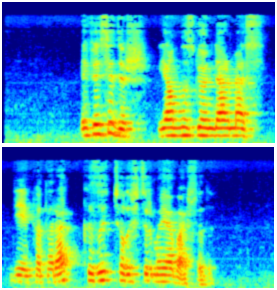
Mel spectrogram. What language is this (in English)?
Turkish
